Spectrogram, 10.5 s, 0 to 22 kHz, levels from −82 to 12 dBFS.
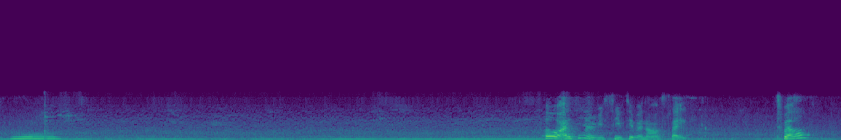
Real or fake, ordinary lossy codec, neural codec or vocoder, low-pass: real; Opus, 16 kbps; none; 7.2 kHz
